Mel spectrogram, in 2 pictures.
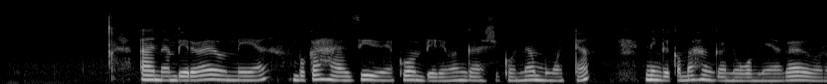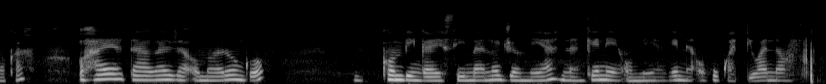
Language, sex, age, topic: Oshiwambo, female, 25-35, agriculture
